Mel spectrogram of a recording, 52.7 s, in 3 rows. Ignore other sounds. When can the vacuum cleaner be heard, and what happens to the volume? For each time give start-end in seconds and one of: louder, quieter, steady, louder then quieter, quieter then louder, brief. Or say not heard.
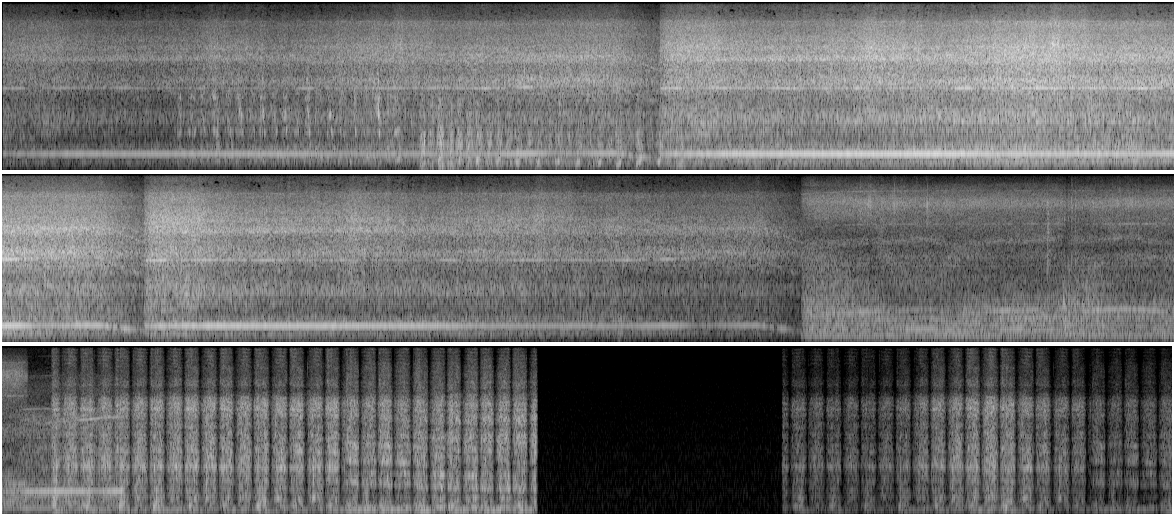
0.0-37.0 louder then quieter.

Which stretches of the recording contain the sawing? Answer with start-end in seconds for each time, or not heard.
2.5-12.0, 35.9-43.2, 46.9-52.6.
